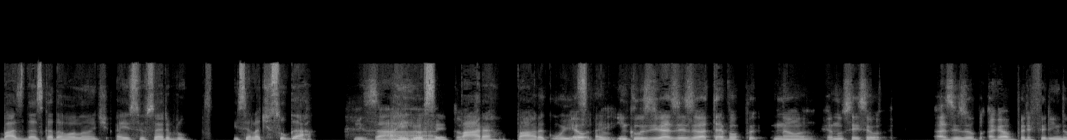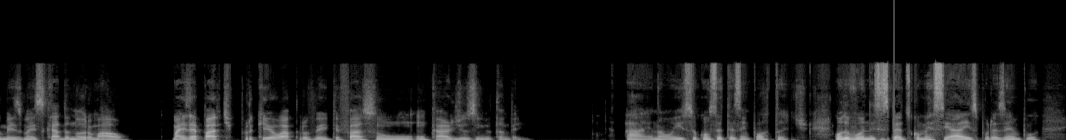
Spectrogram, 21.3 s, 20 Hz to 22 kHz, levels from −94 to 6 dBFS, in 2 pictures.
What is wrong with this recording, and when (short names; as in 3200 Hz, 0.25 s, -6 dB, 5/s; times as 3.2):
19.61 pop -14 dBFS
